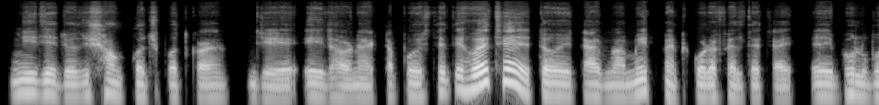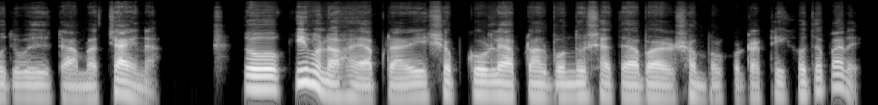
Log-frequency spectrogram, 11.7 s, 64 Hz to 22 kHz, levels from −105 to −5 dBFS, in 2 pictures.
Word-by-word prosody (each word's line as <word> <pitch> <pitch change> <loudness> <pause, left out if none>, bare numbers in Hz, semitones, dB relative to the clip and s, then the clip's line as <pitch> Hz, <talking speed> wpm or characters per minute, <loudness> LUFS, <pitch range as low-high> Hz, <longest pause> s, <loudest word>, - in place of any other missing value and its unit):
নিজে 125 -1 -2
যদি 105 +1 -4
সংকোচ 105 -5 -5
বোধ 100 - -7
করেন। 95 0 -4 0.3
যে, 95 -1 -4 0.2
"এই 105 - -3
ধরনের 95 -1 -5
একটা - - -11
পরিস্থিতি 110 +7 -4
হয়েছে 220 +7 +5 0.2
তো 115 - +2
এটা 100 +2 -7
আমরা 100 +1 -5
মিটমাট 135 +2 -4
করে 100 -1 0
ফেলতে 95 -1 -6
চাই। 90 0 -6 0.2
এই 105 - -1
ভুল 120 -2 -3
বোঝাবুঝিটা 100 -2 -3
আমরা 95 0 -2
চাই 120 -4 +8
না।" - - -9 0.6
তো 165 - +10 0.2
কি 225 - +5
মনে 115 - +6
হয় 100 -3 +1
আপনার? 95 -2 -1
এইসব 105 - -2
করলে 115 -1 +4
আপনার 105 -2 0
বন্ধুর 105 0 0
সাথে 105 -1 -1 0.4
সম্পর্কটা 95 -2 -5
ঠিক 110 -2 -6
হতে 115 +5 -1
পারে? 175 -2 -1
105 Hz, 195 wpm, -25 LUFS, 100-120 Hz, 0.6 s, তো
